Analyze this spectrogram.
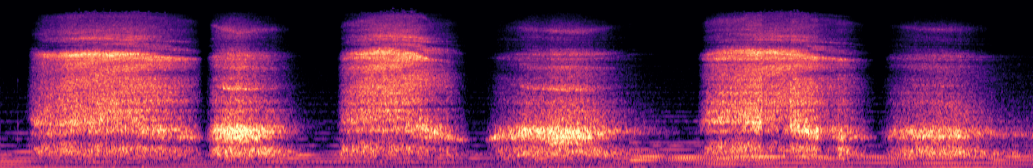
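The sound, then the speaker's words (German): Slow, deep breathing during a guided belly-breathing relaxation exercise: a long series of airy inhales and exhales, each a soft breathy rush with short pauses between, steady and fairly loud with no talk. “ein paar tiefe Atemzüge zu machen”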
